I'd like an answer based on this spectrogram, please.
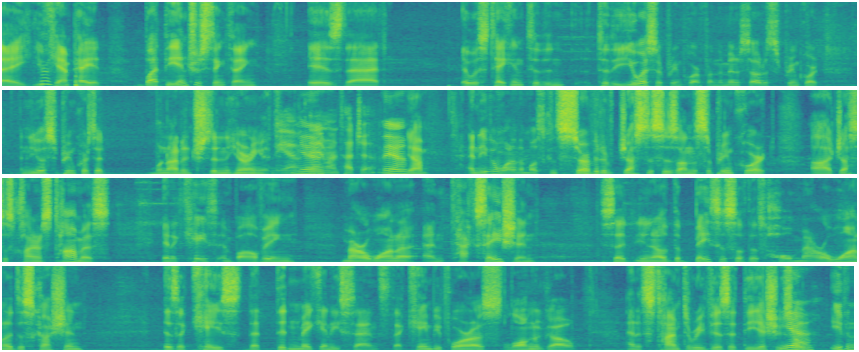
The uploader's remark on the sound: Live from ClaimsXChange.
